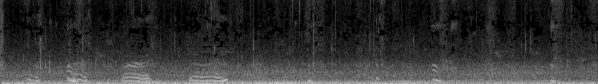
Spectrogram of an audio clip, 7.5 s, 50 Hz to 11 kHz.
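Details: Four puppies, only 4 days old, get excited as Rosalie, an experienced dog mother, tries to enter the puppy room safely. High wavering squeaks and whimpers rise and fall over a steady low droning background.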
